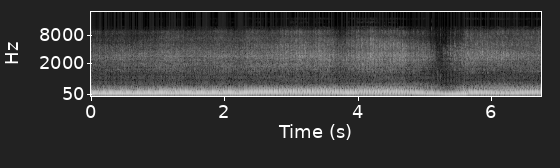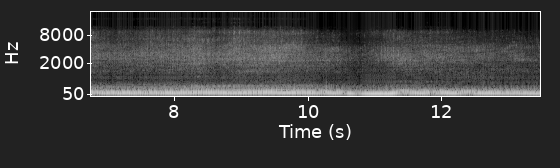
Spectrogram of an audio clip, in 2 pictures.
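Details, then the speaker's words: 1976 Highboy truck V8 after engine reinstall, first yard drive: deep rumble pulling off with a brief dip and hesitation off idle, a nasty off-idle stumble from carburetor transfer slots open too far, idle not yet vacuum-gauge tuned; 50 psi oil pressure; later fixed. "I hadn't even stuck a vacuum gauge on it to try and tune the idle in at that point, and I had the transfer slots open way too much, so I had a really nasty off-idle stumble."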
